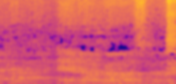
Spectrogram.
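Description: A choir singing in harmony, holding a chord and moving to new notes about a second in.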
